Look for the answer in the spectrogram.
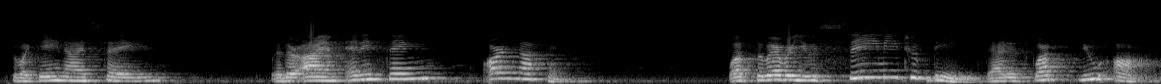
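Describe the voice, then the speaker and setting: A woman reading scripture as a solemn sermon in measured, emphatic, formal diction, on an archival recording from the 1970s. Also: medium pitch. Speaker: religious leader reading scripture aloud. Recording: phone-like, echoey 1970s archival tape.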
